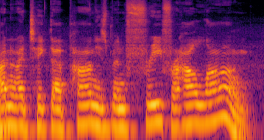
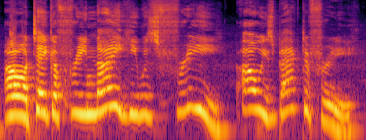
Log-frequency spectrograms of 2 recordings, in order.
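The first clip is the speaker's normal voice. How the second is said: surprised excitement; 9 semitones higher, 8 dB louder than usual. Real, not acted. Surprised by free knight.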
